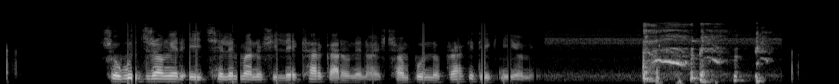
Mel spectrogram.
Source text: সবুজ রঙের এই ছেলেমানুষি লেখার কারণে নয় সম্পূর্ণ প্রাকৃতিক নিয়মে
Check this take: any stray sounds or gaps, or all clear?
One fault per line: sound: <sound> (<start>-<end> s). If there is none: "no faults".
sound: cough (6.4-7.8 s)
